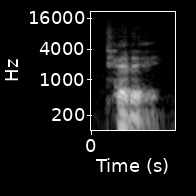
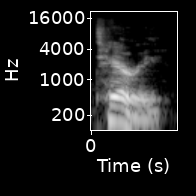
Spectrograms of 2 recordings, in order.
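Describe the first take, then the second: First: It does not end with an 'ee' sound. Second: It ends with an English 'ee' sound. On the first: The speaker calls it right. "I'm trying to do the accent the best I can" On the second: The speaker calls it wrong. "not Terry"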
